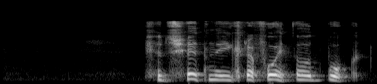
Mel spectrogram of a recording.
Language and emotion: Russian, positive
